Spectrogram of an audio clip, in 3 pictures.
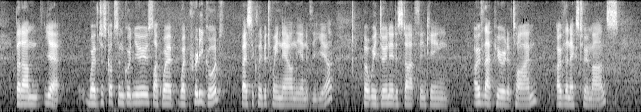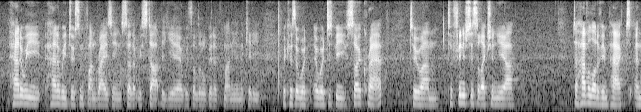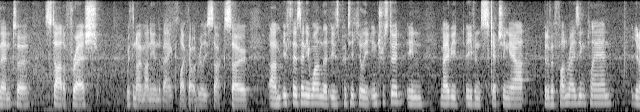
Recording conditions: sounds in the background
